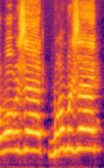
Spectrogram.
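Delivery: the organs yelp in surprise; puzzled organs. Pretend. Organs react to fast swallowing.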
